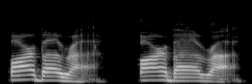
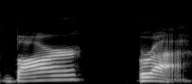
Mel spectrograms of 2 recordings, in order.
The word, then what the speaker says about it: Barbara: the word Barbara so here we have a fun little reduction of that final uh syllable the first syllable is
